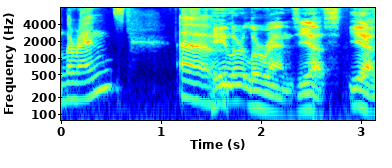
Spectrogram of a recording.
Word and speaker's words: Lorenz: Lorenz.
